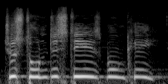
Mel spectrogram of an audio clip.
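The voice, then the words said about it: Put-on Birmingham accent. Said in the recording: “I will affect my Birmingham accent”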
